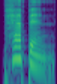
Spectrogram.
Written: pepin

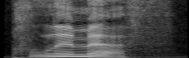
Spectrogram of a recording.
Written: plymouth

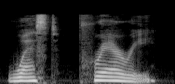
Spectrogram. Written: west prairie

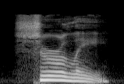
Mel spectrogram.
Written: Shirley

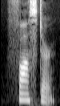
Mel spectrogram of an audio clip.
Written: Foster

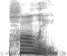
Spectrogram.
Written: polley

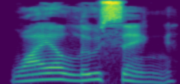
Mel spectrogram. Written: wyalusing

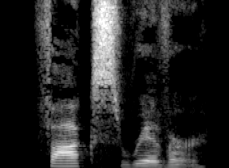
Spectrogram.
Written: Fox River

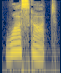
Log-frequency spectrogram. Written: wascott

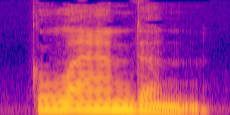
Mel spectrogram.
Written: glandon

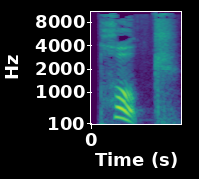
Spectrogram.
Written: polk

